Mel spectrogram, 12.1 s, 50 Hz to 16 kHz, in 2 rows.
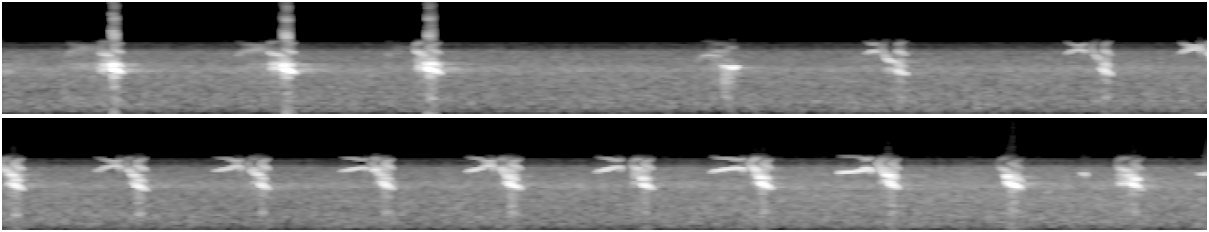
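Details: Lesser spotted eagle chick protecting its food from a parent at a nest in Estonia, 21 July 2012, about 17:12. Three loud ticked calls open, then a quickening run of high, squealing chirps about twice per second.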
